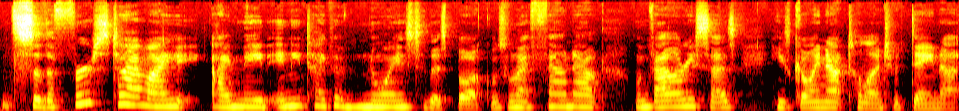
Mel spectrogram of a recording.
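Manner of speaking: ordinary talk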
